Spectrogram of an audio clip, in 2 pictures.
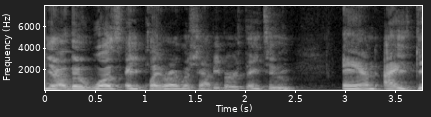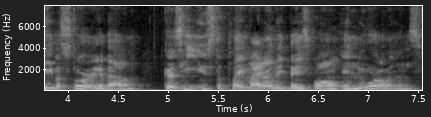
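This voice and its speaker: A man casually telling rambling, humorous anecdotes with a self-deprecating touch. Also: fairly high pitch. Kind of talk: casual chat, storytelling. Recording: echoey room.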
